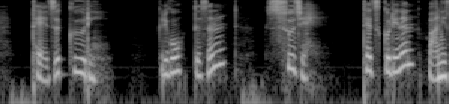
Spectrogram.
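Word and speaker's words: 手作り: 그래서 테츠크리 발음 힘드니까 테즈크리.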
